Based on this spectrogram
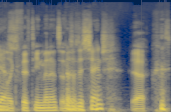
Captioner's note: laughs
